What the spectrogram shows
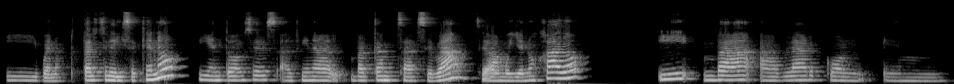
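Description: A woman teaching a lesson through a story, talking in a halting way with frequent restarts as she addresses her listeners. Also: medium pitch. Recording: roomy echo.

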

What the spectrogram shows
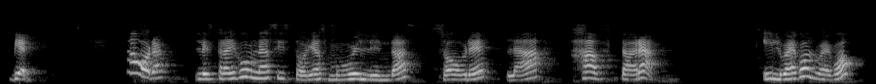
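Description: A woman telling stories to young children in a sing-song way, repeating words for emphasis, on a dull lo-fi recording. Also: sits high. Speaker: children's storyteller and teacher.

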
